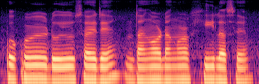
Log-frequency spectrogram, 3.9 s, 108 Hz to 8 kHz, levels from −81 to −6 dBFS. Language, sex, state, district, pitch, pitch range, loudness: Assamese, male, Assam, Sonitpur, 135 Hz, 130-140 Hz, -15 LUFS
